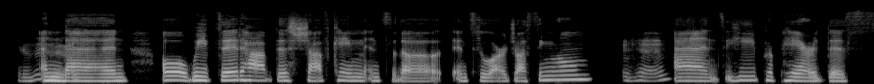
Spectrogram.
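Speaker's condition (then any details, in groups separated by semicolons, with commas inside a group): No condition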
